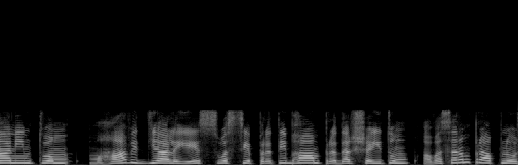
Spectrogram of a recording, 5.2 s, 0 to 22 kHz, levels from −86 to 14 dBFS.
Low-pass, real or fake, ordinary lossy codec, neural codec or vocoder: 7.2 kHz; real; none; none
